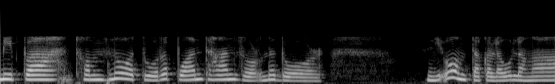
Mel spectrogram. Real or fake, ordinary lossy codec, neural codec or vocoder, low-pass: fake; none; codec, 16 kHz, 4.8 kbps, FACodec; 3.6 kHz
